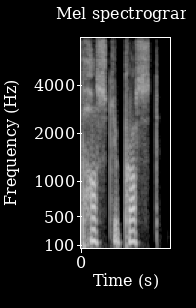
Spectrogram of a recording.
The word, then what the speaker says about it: prostate: I've been told off for not saying it right, so prostate.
